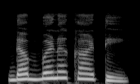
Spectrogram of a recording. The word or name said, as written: ಡಬ್ಬಣಕಾಟಿ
